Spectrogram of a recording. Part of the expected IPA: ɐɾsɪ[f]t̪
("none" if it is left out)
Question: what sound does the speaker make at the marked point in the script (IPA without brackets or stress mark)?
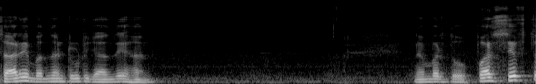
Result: f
